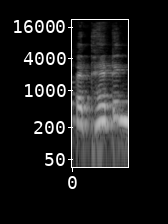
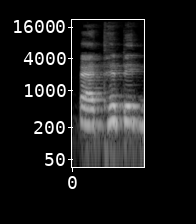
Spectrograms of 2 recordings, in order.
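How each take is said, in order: First: "पैथेटिक" with a short first vowel, puh-THET-ik; correct pronunciation. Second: "पैथेटिक" opening on a full pae vowel; common mispronunciation. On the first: Teacher giving learners the right "पैथेटिक", short first vowel. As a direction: keep the start of "पैथेटिक" short. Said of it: "अगर आप पैथेटिक बोलेंगे". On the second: Teacher showing learners the wrong "पैथेटिक", first syllable full. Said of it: "कुछ लोग उसको". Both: Shown as a demonstration.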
